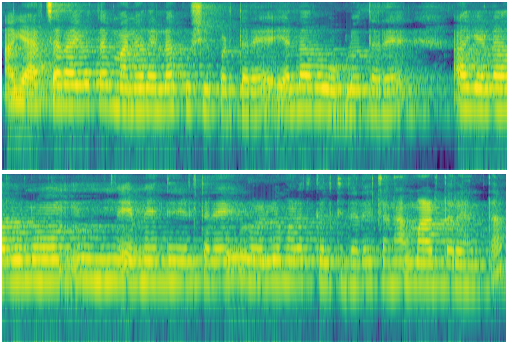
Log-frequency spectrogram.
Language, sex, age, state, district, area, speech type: Kannada, female, 30-45, Karnataka, Hassan, urban, spontaneous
